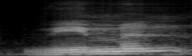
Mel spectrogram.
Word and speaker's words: women: "women" என்ற வார்த்தையின் இறுதியில் வரும் 'e' என்ற எழுத்தை எப்படி உச்சரிப்பது ? நாங்கள் அதை 'விமின்' என்று உச்சரிக்கிறோம். இதை நாம் 'வுமன்' என்று உச்சரிக்கிறோம்.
